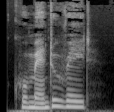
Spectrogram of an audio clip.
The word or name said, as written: COMMANDORAID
